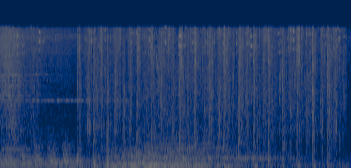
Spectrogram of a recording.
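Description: Heavy footsteps run quickly over stone.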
